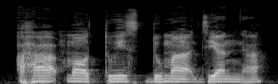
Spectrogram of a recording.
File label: dance, bonggi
